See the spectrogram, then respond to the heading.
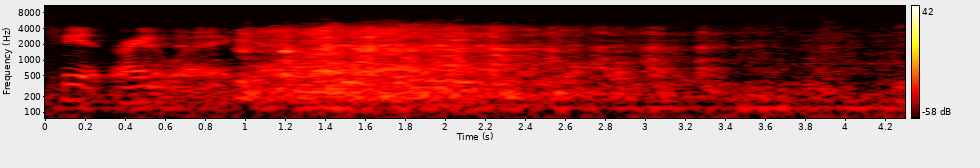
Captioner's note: audience laughs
